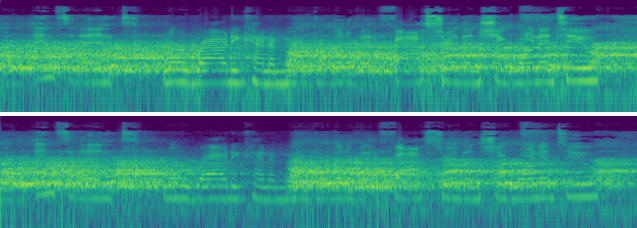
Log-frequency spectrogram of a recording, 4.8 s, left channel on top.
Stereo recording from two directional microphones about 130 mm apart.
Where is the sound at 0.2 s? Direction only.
15° right (ahead or behind).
